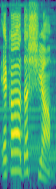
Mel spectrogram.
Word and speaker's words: একাদশ্যাম: তা দেখুন, এখানে লেখা হয়েছে একাদশ্যাম। এখানে দেখুন তালবস্যের সাথে একটা জফলা আছে। আমরা জানি অন্তস্থ জফলার উচ্চারণ হলো ইয়া, ইয়, ঠিক আছে। তাই এখানে যেহেতু জফলা আছে, জফলার পরিবর্তে আমরা ইয় উচ্চারণ করব।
